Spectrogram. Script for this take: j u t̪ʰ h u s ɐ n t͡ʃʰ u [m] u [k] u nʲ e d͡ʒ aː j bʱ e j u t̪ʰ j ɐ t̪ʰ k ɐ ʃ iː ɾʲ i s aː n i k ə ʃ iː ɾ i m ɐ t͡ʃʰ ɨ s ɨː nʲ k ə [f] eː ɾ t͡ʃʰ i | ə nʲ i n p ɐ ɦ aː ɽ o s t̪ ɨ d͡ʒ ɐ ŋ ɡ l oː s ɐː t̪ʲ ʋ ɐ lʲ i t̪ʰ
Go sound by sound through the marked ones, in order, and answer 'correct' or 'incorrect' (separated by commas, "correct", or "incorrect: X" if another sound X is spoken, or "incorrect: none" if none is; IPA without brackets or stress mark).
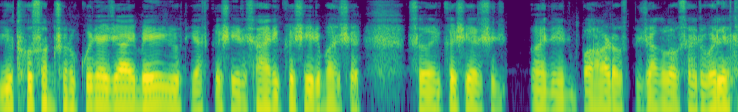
incorrect: n, correct, incorrect: ʃ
